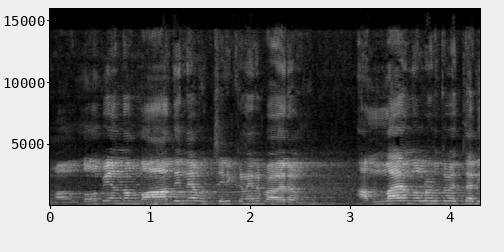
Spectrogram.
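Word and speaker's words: الله: നാവ് തട്ടുന്നുണ്ടോ ഇല്ല ഇല്ല അപ്പോൊ എന്നതുപോലെ അള്ളാ എന്ന് പറയുമ്പോൾ മുൻപല്ലിൽ നാവ് തട്ടാൻ പാടില്ല. എന്നാലാണ് അതിന്റെ ഉച്ചാരണം ശരിയാവുള്ളൂ. ഇനി അടുത്ത പ്രശ്നം എന്താന്ന് വച്ചാൽ അള്ളാ എന്നതിൽ അവസാനത്തെ അക്ഷരം ഏതാ ഹാ ആണ് ഇനി നമുക്കൊന്ന് പോസ്റ്റ്മാർട്ടം നടത്തി നോക്കുക.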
